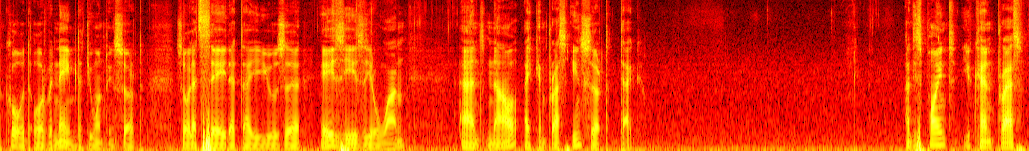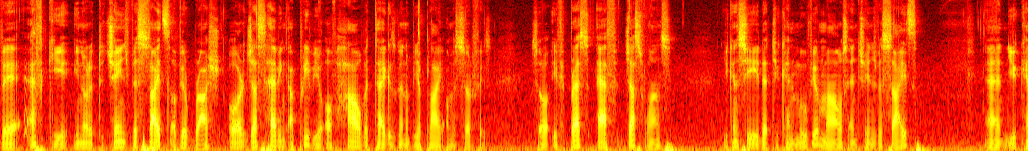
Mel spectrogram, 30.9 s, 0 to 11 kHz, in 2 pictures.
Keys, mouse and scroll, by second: 9.3 click, 10.1 ctrl+alt+r, 25.1 f, 30.1 middle click.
